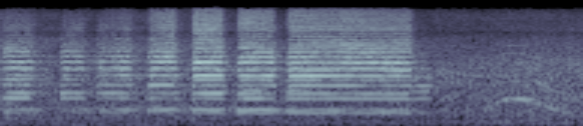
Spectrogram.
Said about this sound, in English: The workers cheer the cars whose drivers honk horn in support.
